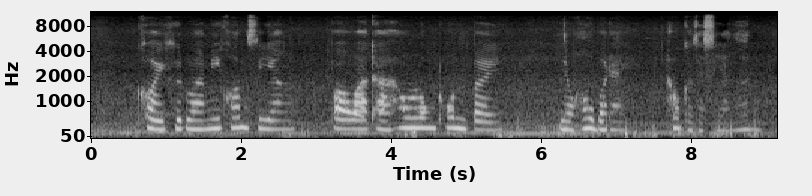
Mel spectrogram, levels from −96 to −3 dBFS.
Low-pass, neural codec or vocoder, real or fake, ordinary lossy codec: 10.8 kHz; none; real; none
